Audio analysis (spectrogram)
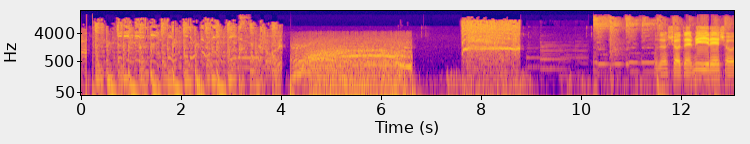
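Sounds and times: harsh scream-roar: 0:04.2 - 0:06.6, 0:07.6 - 0:08.8.

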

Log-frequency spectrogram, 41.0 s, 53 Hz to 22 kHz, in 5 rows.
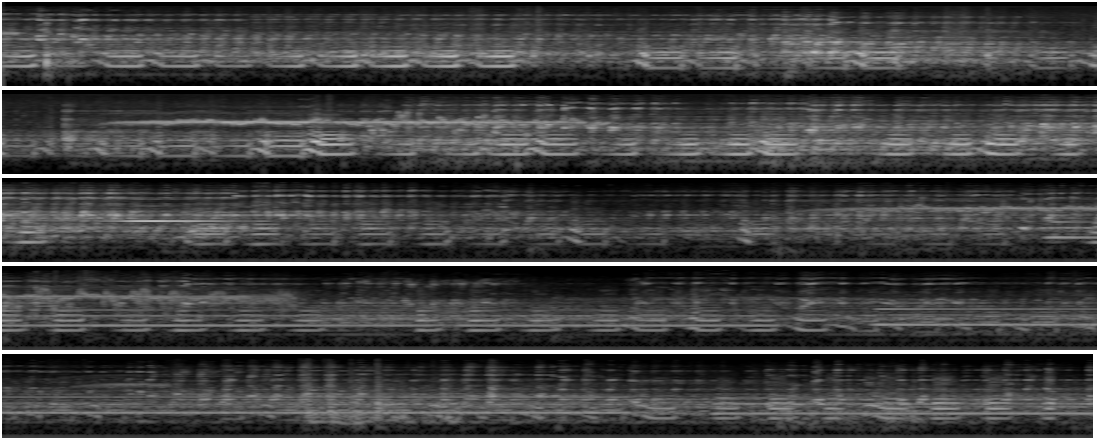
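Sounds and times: high held wavering tone: 0:00.0 - 0:41.0
low steady drone: 0:00.0 - 0:41.0
low pulsing note: 0:23.3 - 0:41.0.

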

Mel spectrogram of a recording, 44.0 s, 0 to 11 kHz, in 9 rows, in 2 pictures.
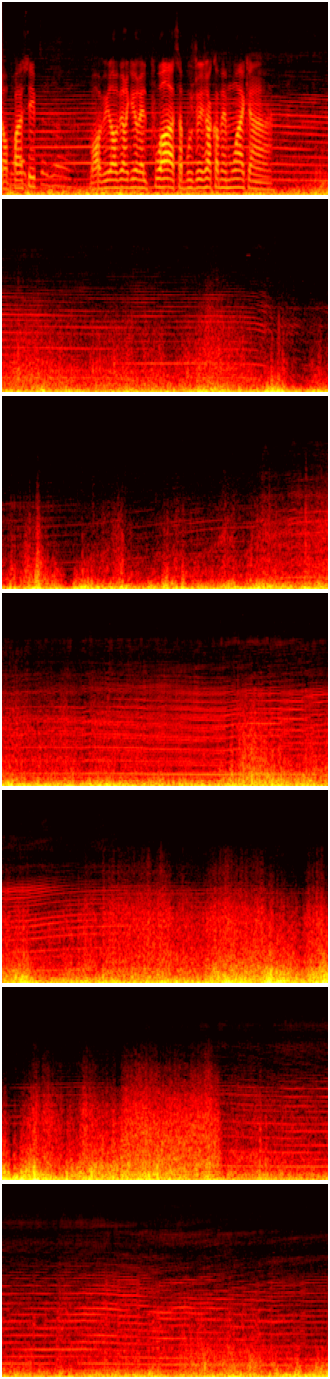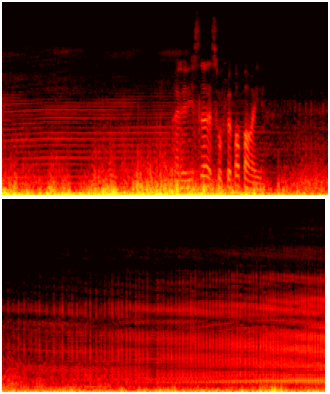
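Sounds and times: model plane engine droning: 0:00.0 - 0:43.9
wind rumbling on microphone: 0:00.0 - 0:43.9.

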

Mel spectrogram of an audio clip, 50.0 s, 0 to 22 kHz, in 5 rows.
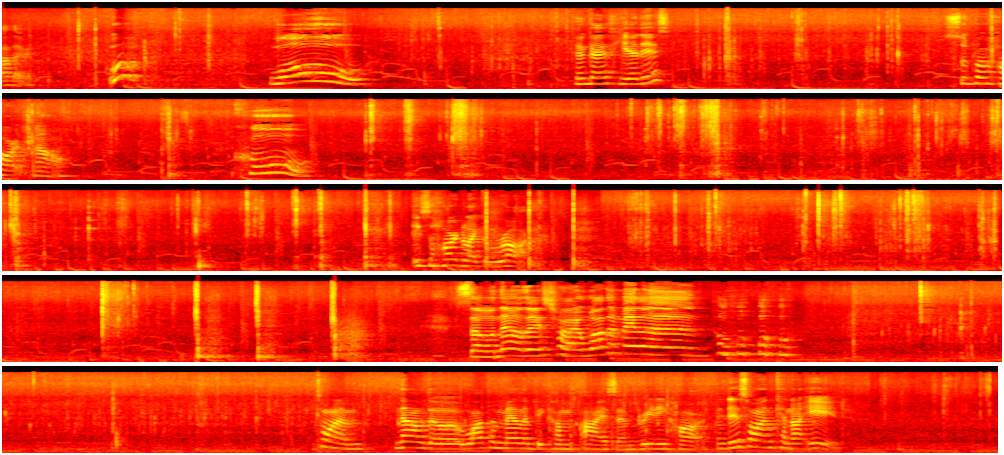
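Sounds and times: dry ice bubbling and fizzing: 0:00.0 - 0:36.7, 0:37.3 - 0:49.9
background music: 0:00.0 - 0:49.9
sharp crackles: 0:00.4 - 0:34.0, 0:38.0 - 0:49.9
frozen cabbage leaf cracking: 0:16.2 - 0:17.8, 0:48.8 - 0:49.9.

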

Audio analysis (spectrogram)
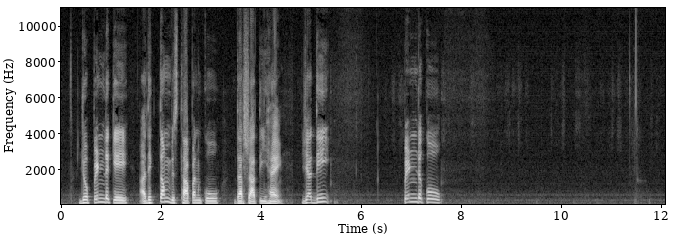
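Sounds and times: marker scratching on whiteboard: 0:08.2 - 0:12.0.

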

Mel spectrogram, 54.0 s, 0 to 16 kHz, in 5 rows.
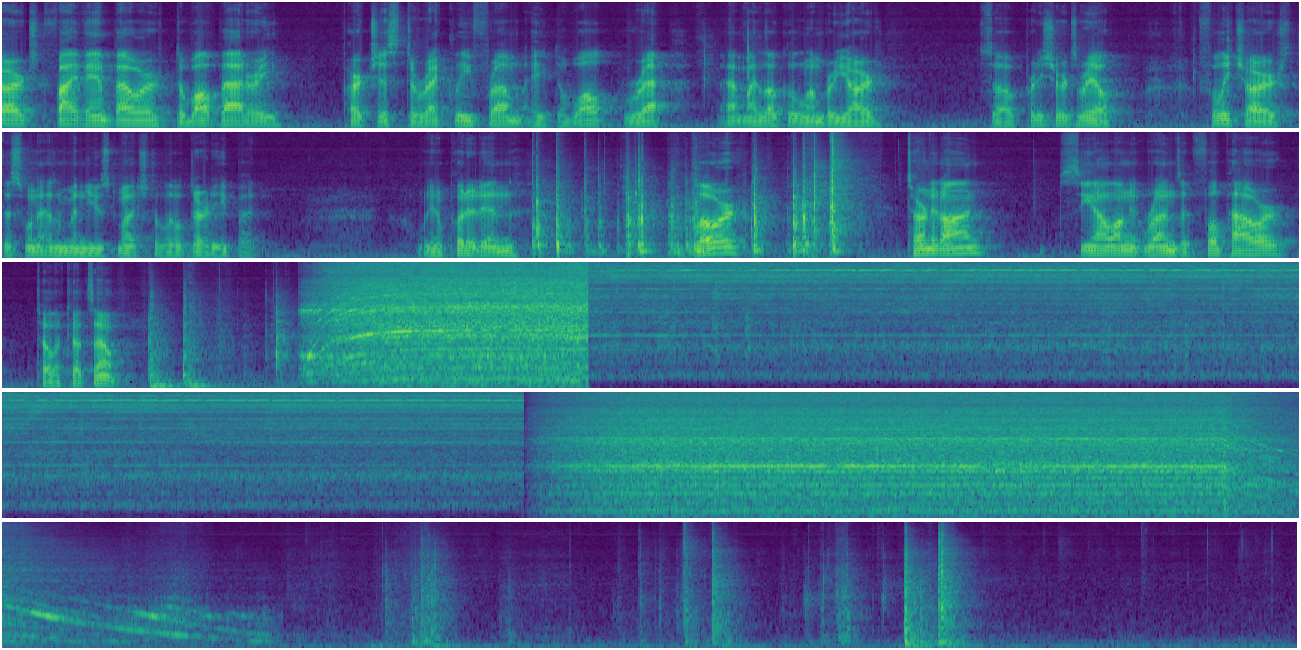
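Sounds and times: cordless blower whining: 0:24.0 - 0:45.6.

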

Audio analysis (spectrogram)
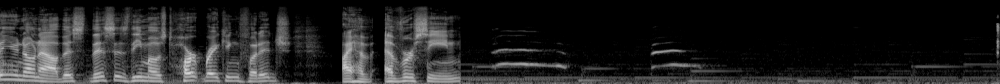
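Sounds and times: soft background music: 0:00.0 - 0:02.6, 0:03.9 - 0:10.0
cat meowing: 0:04.9 - 0:05.8, 0:06.5 - 0:07.2.

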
